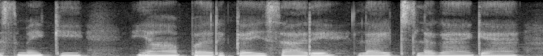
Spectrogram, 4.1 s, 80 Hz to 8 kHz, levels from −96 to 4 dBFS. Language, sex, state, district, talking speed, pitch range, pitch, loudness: Hindi, female, Jharkhand, Ranchi, 145 wpm, 195-210 Hz, 200 Hz, -15 LUFS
